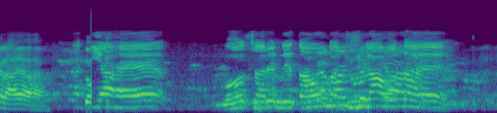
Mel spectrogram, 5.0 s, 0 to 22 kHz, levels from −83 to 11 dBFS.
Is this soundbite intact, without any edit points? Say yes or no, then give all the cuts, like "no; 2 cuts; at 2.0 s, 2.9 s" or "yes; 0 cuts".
no; 1 cut; at 0.9 s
